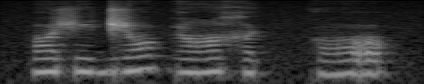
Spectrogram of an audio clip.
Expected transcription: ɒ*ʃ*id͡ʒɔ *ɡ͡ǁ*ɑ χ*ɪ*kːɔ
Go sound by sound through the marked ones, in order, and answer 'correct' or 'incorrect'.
correct, incorrect: ɡ, correct

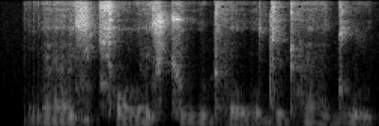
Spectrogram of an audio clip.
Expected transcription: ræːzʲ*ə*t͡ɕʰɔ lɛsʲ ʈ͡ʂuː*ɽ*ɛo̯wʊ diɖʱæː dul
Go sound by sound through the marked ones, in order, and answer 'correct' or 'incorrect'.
correct, incorrect: ɖʱ

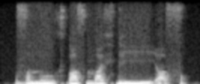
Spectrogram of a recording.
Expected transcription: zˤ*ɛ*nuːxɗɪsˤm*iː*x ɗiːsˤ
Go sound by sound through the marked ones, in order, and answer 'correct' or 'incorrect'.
incorrect: ɪ, incorrect: ɪː

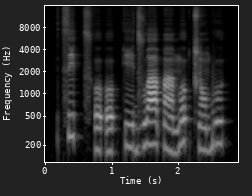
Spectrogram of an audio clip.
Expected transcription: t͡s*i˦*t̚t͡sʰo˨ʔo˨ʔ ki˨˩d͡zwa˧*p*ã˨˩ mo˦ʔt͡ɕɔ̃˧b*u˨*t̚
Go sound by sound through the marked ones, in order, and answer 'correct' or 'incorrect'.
correct, correct, incorrect: u˦

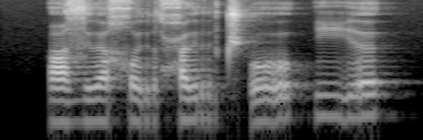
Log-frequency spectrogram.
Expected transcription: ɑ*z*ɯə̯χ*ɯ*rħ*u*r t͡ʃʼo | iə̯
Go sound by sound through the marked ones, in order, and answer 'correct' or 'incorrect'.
correct, incorrect: u, incorrect: ɯ

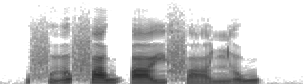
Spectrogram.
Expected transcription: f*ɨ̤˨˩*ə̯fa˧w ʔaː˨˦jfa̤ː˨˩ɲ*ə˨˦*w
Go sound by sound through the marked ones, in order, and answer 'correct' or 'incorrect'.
incorrect: ɨ̰˧˥, correct

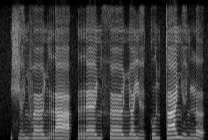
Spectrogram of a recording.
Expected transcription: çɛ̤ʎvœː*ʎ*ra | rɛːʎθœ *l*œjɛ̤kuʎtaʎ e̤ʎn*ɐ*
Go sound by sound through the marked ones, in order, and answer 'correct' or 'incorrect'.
correct, incorrect: ʎ, incorrect: ə

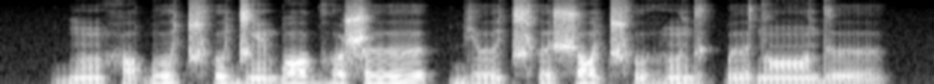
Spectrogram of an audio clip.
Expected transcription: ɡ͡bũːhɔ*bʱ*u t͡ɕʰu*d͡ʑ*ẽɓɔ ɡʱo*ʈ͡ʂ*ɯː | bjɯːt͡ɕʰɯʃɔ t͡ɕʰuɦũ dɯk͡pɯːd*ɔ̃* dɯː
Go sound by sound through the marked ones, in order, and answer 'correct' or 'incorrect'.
incorrect: ɓ, correct, incorrect: ʂ, incorrect: ɔ̃ː

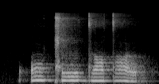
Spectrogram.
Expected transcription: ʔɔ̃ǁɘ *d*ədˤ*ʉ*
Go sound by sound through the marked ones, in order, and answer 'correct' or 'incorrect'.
correct, incorrect: ə

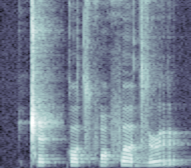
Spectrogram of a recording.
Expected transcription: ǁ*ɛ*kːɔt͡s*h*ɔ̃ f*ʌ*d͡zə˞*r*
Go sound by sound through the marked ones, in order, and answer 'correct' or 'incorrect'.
correct, incorrect: f, correct, correct

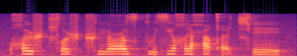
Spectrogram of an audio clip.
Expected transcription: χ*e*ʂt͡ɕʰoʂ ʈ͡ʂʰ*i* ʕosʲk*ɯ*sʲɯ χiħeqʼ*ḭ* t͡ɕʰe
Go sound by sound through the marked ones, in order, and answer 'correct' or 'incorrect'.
incorrect: ø, incorrect: y, correct, correct

